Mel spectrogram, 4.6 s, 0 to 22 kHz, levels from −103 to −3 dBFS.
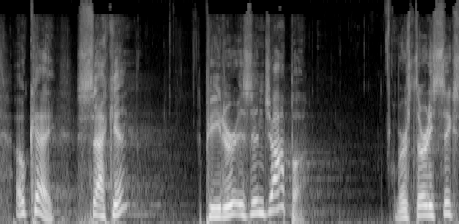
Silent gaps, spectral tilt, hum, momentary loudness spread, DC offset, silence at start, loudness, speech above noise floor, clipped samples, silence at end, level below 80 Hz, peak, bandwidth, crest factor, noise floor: none; -6 dB/octave; none; 16 LU; under 0.1%; 0.15 s; -20 LUFS; 41 dB; under 0.1%; 0 s; -42 dBFS; -4 dBFS; over 20 kHz; 16 dB; -60 dBFS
